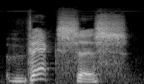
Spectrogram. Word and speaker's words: VEXAS: VEXAS, V-E-X-A-S, sort of rhymes with Texas, VEXAS syndrome.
